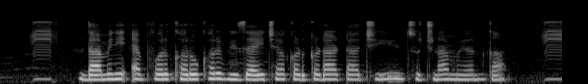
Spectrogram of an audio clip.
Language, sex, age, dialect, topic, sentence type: Marathi, female, 18-24, Varhadi, agriculture, question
